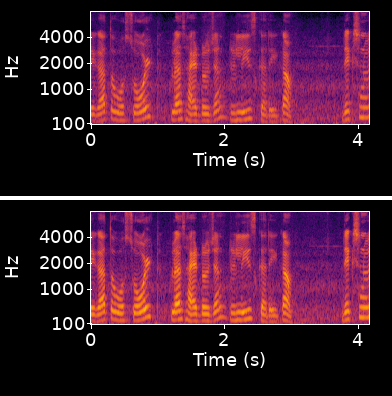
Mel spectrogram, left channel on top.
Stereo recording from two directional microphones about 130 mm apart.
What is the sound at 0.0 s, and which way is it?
Speech, 45° right (ahead or behind).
